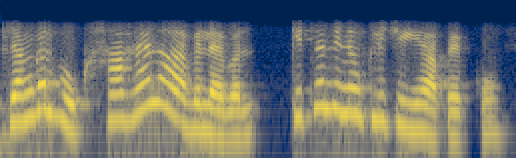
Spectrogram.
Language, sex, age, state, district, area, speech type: Hindi, female, 18-30, Madhya Pradesh, Chhindwara, urban, conversation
